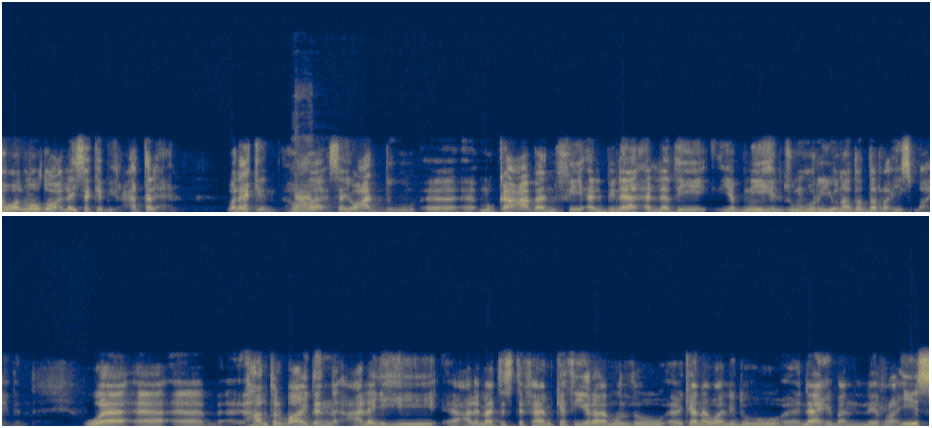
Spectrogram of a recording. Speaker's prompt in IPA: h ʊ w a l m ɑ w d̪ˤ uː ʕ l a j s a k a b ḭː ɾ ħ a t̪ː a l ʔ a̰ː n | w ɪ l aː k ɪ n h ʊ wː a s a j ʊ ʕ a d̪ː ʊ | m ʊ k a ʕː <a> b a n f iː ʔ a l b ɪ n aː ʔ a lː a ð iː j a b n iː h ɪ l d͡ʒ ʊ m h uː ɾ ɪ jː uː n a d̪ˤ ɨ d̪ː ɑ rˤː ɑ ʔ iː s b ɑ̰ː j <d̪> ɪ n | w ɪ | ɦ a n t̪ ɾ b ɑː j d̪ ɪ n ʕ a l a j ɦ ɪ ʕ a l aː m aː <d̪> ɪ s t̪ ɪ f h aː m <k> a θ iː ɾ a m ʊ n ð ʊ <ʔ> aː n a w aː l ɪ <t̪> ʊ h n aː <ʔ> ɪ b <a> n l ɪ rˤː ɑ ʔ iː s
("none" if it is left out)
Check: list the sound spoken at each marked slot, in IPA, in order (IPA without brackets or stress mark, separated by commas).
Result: a, d̪, t̪, k, k, d̪, ʔ, a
